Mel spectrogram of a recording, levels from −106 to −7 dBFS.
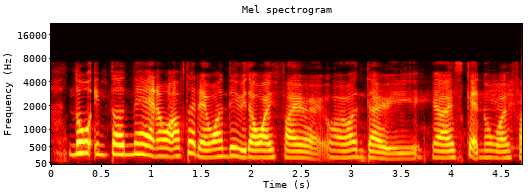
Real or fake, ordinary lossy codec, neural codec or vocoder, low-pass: fake; none; codec, 16 kHz, 16 kbps, FreqCodec, smaller model; 7.2 kHz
